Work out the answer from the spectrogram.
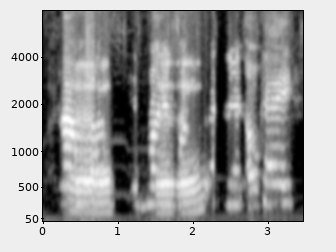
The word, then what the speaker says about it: Kamala: Say her name right, Kama, with the lie. Kamala is running for president, okay?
